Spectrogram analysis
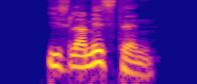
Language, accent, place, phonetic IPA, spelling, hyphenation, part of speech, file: German, Germany, Berlin, [ɪslaˈmɪstɪn], Islamistin, Is‧la‧mis‧tin, noun, De-Islamistin.ogg
- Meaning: female equivalent of Islamist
